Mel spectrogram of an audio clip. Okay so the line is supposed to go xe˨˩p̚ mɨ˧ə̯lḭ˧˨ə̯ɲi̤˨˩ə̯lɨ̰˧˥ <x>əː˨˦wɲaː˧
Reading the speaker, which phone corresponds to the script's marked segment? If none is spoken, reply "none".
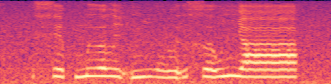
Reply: x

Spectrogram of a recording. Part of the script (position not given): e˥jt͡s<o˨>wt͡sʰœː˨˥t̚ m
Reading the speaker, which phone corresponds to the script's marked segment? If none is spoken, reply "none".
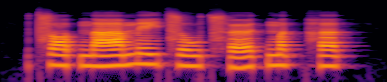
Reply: o˧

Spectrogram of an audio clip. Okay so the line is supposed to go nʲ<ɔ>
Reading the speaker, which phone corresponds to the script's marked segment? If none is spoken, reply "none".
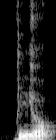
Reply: ɔ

